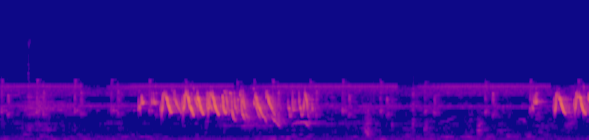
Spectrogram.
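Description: A small bird singing rapid runs of high, falling chirps: a burst about two seconds in and another near the end, with a short whistled note in between.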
